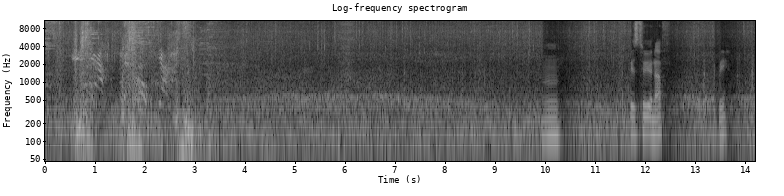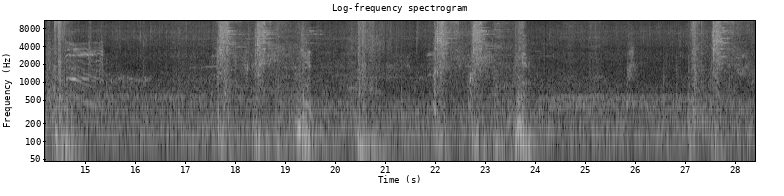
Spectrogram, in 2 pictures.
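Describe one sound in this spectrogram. Heavy blows land with sharp metallic strikes.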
